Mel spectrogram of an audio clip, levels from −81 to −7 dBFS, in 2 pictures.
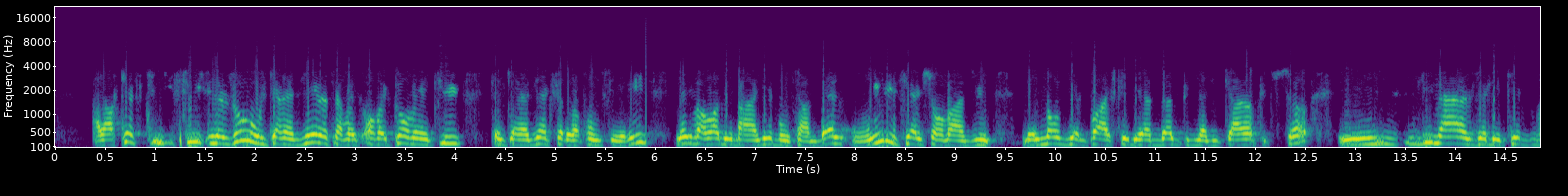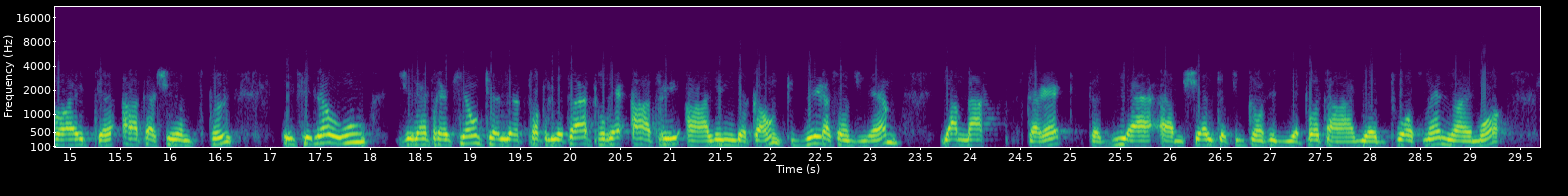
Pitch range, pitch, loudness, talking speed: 145-195 Hz, 160 Hz, -19 LUFS, 220 wpm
